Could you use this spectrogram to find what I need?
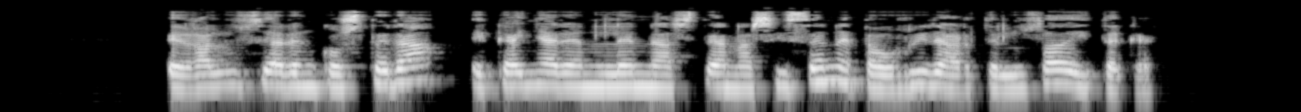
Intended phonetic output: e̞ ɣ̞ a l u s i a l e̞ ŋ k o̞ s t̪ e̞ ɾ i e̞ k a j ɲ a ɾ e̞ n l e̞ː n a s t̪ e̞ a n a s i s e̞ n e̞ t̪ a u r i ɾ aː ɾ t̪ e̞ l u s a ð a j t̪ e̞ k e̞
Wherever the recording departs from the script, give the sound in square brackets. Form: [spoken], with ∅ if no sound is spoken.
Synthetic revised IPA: e̞ ɣ̞ a l u s i a [ɾ] e̞ ŋ k o̞ s t̪ e̞ ɾ [a] e̞ k a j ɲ a ɾ e̞ n l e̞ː n a s t̪ e̞ a n a s i s e̞ n e̞ t̪ a u r i ɾ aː ɾ t̪ e̞ l u s a ð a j t̪ e̞ k e̞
